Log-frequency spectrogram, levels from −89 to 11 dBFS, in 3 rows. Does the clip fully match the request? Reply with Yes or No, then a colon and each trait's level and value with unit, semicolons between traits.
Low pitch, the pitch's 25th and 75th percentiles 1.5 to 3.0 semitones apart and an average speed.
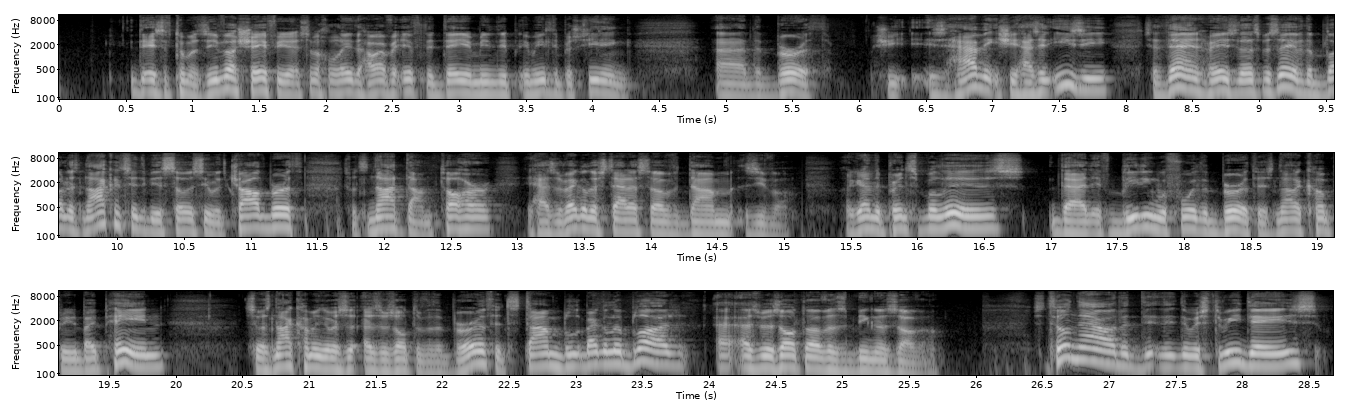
No: low, 130 Hz; average, 4.2 semitones; average, 190 wpm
